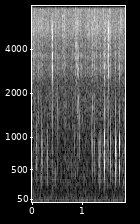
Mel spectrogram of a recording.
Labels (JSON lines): {"label": "biophony, grazing", "recorder": "SoundTrap 600 or HydroMoth"}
